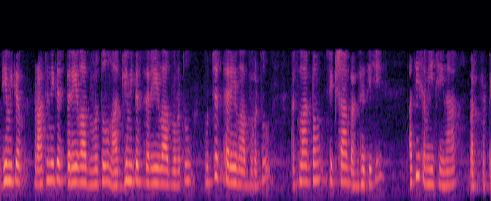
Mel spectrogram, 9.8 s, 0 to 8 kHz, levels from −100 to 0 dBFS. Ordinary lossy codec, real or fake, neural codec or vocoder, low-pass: AAC, 16 kbps; fake; autoencoder, 22.05 kHz, a latent of 192 numbers a frame, VITS, trained on one speaker; 7.2 kHz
